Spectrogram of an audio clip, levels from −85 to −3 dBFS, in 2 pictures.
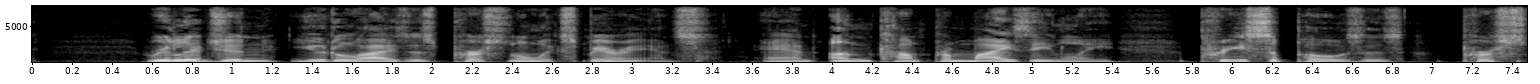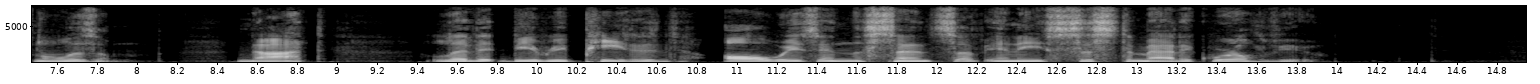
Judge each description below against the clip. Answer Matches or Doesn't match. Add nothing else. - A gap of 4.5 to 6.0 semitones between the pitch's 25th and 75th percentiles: Matches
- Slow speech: Matches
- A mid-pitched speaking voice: Doesn't match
